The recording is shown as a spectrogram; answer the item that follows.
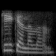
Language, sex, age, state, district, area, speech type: Marathi, female, 30-45, Maharashtra, Amravati, urban, conversation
